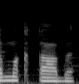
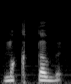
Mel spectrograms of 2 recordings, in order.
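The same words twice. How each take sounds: First: "मकताब" with a long aa in the last syllable; long final vowel. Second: "मकतब" with a short a in the last syllable; short final vowel. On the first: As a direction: say "मकताब", stretching the ताब. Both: Shown as a demonstration. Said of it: "मकतब भी इसी को कहते हैं".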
